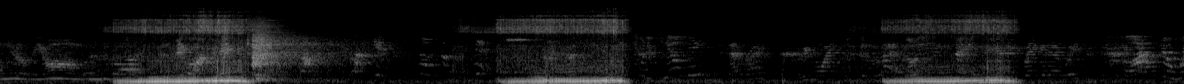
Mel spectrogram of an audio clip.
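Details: A man caught snoring very loudly: three loud, rough snores, each one to two seconds long, at a breathing rate near 16 a minute, with faint room sounds between; snoring.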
